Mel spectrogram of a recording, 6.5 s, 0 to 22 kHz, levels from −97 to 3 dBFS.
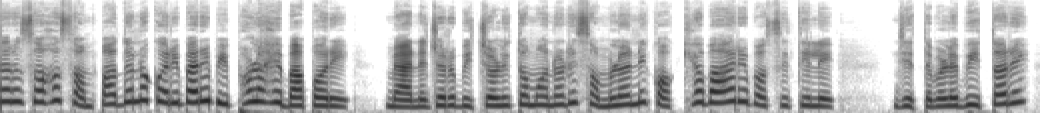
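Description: Nothing in the audio stands out as a technical problem; the speech simply runs along without any glitch, dropout or other fault catching the ear.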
